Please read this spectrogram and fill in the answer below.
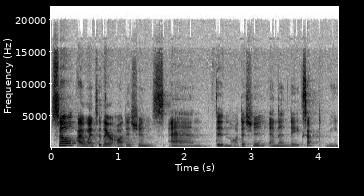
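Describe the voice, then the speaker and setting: Over noticeable background noise and audible room echo, a woman talks at a fairly low pitch with ordinary pitch variation. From Bahamas, Berry Islands. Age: 20s. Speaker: interviewee, student and model. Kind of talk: personal interview.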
